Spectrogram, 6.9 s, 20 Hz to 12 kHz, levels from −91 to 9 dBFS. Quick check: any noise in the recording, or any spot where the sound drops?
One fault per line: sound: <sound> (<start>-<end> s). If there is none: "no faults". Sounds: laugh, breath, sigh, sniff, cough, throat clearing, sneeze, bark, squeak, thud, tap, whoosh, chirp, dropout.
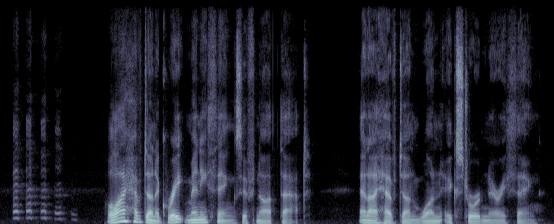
sound: laugh (0.1-1.0 s)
